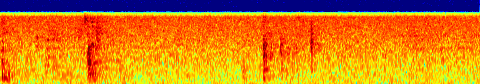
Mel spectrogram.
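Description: Four light, irregular knocks or taps, the loudest about half a second in and two close together past the middle, over faint room hiss.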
